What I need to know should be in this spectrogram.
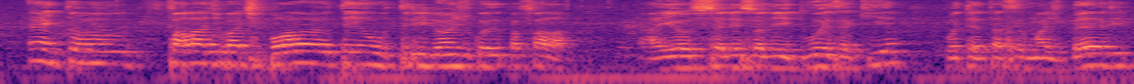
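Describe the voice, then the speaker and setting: A man's high voice at a moderate pace, with ordinary pitch variation, long and frequent pauses, audible room echo and noticeable background noise. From Rio de Janeiro, Marechal Hermes. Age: 60s. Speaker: bate-bola community member. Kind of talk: panel talk.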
